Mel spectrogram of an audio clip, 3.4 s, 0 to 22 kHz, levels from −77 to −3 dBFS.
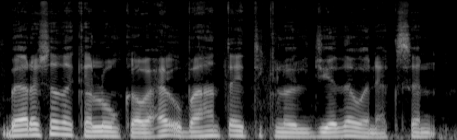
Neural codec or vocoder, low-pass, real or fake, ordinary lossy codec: none; none; real; none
